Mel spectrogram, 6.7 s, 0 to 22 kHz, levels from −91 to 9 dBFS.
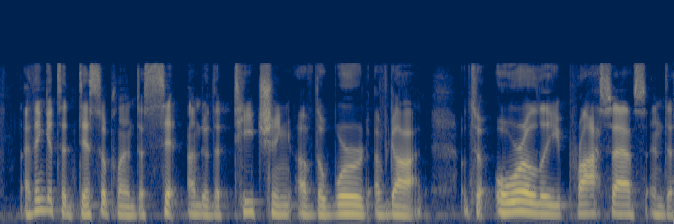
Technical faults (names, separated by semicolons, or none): none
